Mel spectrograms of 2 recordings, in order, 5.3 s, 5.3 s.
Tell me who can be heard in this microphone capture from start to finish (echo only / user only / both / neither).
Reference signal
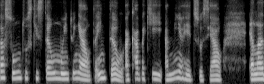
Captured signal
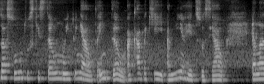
echo only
